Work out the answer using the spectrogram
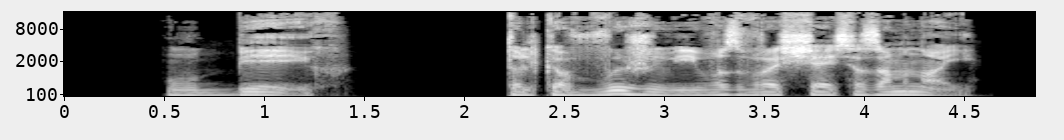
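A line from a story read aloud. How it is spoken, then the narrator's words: Hiss through clenched teeth. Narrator (Russian): Темный не говорил, а шипел сквозь стиснутые зубы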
